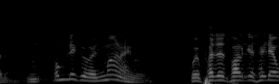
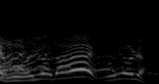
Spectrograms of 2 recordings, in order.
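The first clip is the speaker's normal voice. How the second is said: drawn-out dismissal; 7 semitones higher, much slower than usual. Acted. Same words echoed, fading.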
